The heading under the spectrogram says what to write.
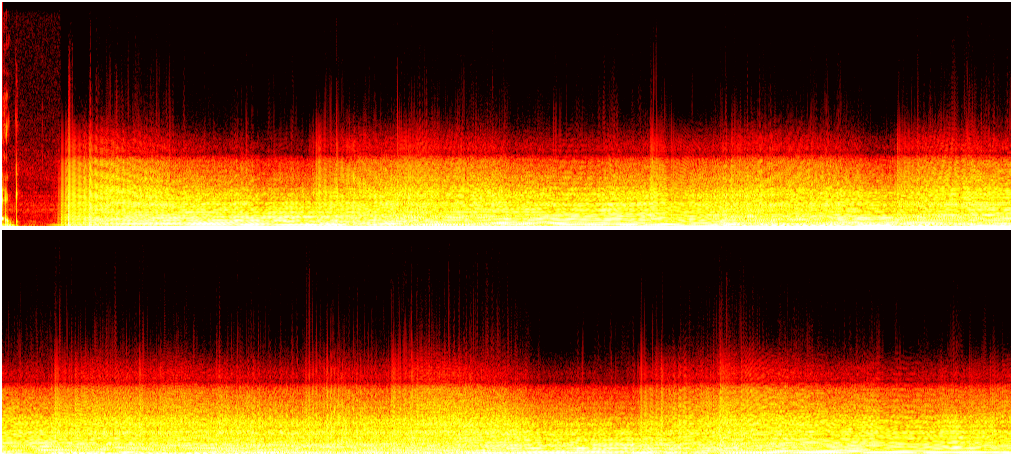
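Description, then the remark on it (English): A fuzzed-out P bass played through a pep box fuzz pedal into an amp plays alone, thick and loud, with sustained, overlapping notes that bleed into one another under a washy reverb tail, the grit holding steady for the whole passage. “Let's listen to that example with the reverb only, and then I'm going to play the example with just the dry signal only so you can hear what it sounds like with the P bass into the pep box, into the amp”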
